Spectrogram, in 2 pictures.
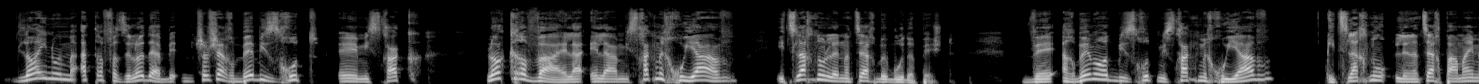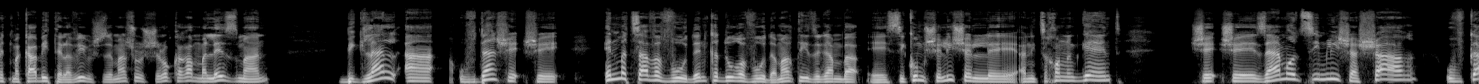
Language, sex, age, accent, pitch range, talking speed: Hebrew, male, 30-49, native, 130-200 Hz, 130 wpm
